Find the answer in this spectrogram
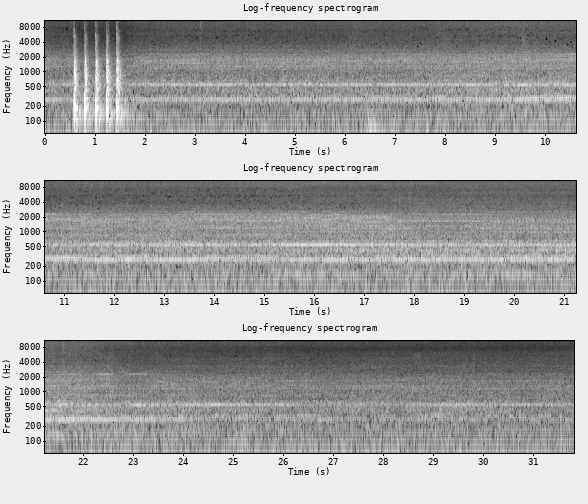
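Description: Five quick, loud knocks on a steel dumpster about a second in, rapping meant to drive raccoons out. After them comes a steady mechanical hum with a low drone, a little louder in the middle of the stretch.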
